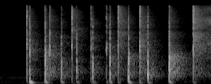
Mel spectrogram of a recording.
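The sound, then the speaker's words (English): A quick rhythmic run of about a dozen sharp hand claps, crisp and fairly loud, with no voices, ending in two slightly more spaced-out claps. “Hand clap.”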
